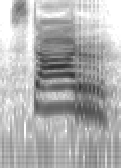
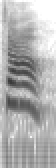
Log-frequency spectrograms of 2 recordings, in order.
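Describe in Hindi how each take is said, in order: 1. आख़िरी r की आवाज़ तेज़ और भारी है। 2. आख़िरी r की आवाज़ नरम और हल्की है।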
